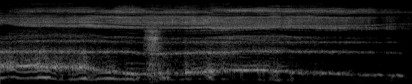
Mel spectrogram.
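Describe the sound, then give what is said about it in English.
Heavy, raspy breathing through a respirator, a continuous wheezing hiss with a wavering tone and a brief sharper gust partway through. Steady, with no talking. “Listen to the soothing sounds of respirator breathing.”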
